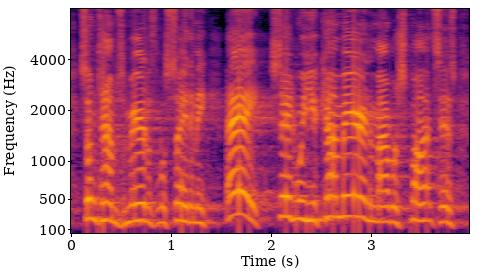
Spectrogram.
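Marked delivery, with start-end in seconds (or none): 1.5-2.9 high, loud call across the house; wife calling. Retold or imitated. Husband imitating his wife calling him, high and loud.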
